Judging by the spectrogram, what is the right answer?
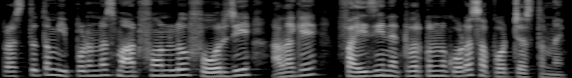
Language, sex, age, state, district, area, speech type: Telugu, male, 30-45, Andhra Pradesh, N T Rama Rao, urban, spontaneous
